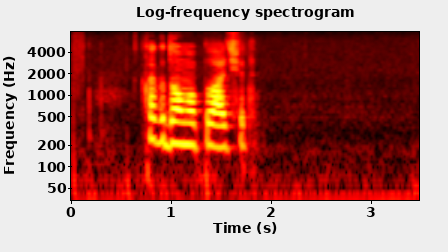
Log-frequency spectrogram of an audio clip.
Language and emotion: Russian, neutral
